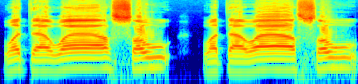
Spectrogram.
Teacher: واؤ سے پہلے زبر ہے، واؤ لین ہے، اور لین کی جو پہچان ہوتی ہے وہ یہ ہوتی ہے کہ اسے آپ مجہول نہیں کرتے، یعنی اس کی خوبی یہ ہوتی ہے کہ اسے آپ مجہول نہیں پڑھتے بلکہ معروف پڑھتے ہیں۔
